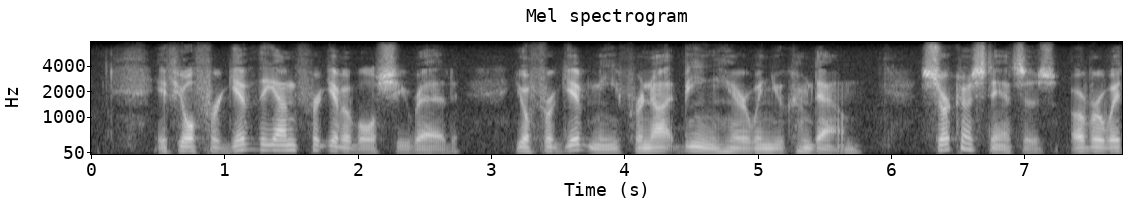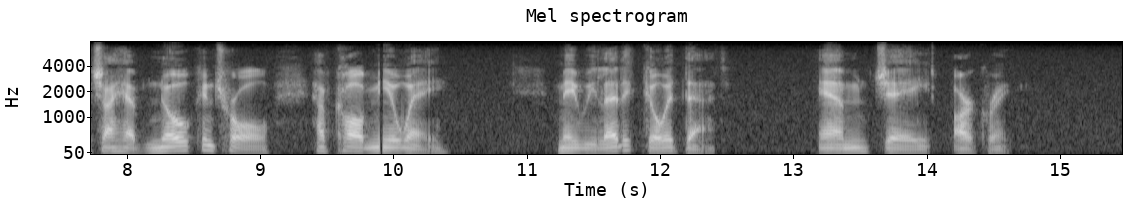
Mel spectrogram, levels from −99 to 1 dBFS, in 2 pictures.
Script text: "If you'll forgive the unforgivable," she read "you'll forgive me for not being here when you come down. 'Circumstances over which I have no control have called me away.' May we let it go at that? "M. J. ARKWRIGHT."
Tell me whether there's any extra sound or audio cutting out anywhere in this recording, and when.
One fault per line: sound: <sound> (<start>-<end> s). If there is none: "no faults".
sound: dropout (9.9-9.9 s)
